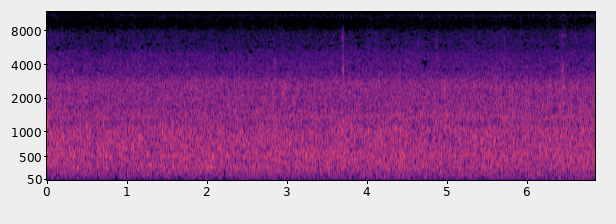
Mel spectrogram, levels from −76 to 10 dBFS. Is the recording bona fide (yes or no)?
yes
